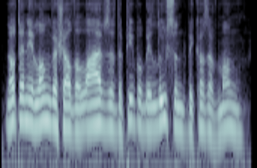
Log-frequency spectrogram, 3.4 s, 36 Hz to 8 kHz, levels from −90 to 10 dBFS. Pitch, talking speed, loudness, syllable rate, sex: 135 Hz, 245 wpm, -16 LUFS, 6.9 syllables/s, male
